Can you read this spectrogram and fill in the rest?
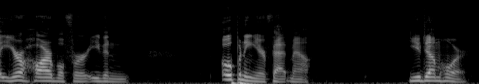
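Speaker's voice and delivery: mock nasty insult. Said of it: "make things sound like".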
